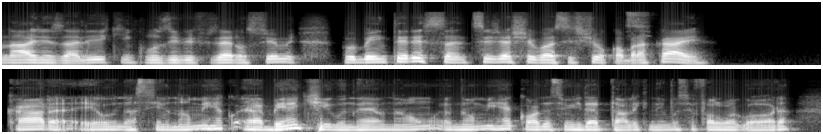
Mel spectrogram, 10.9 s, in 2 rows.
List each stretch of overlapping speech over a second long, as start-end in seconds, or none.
none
